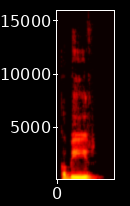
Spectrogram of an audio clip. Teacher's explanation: जैसे हम राम बोलेंगे, राम, तो रे पे जोर पड़, बल, तो बे पे जोर पड़ रहा है। और कबीर में बी पे जोर पड़ रहा है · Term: बालाघात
